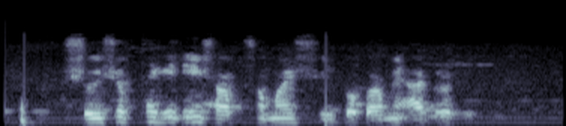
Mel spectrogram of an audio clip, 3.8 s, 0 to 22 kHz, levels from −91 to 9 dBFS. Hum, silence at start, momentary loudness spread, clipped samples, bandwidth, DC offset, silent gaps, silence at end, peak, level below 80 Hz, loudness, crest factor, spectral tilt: none; 0.15 s; 8 LU; under 0.1%; 6.6 kHz; under 0.1%; none; 0.6 s; -2 dBFS; -56 dBFS; -18 LUFS; 18 dB; -6.5 dB/octave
